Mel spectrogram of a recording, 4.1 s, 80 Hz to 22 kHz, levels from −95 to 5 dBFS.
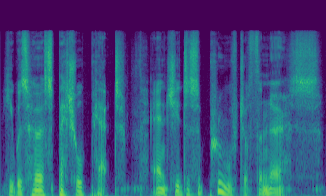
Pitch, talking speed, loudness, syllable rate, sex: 95 Hz, 160 wpm, -21 LUFS, 4.5 syllables/s, male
